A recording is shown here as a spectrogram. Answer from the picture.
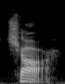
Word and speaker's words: char: values whose type is char by the way i pronounce c-h-a-r char but care is also an equally acceptable pronunciation since it's short for character and speaking of putting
